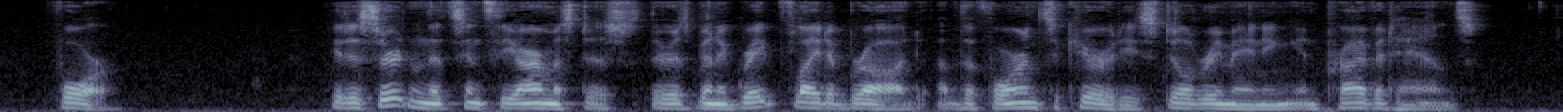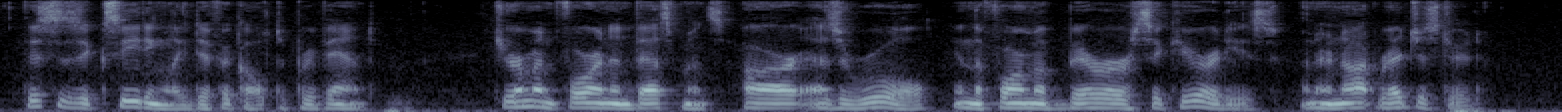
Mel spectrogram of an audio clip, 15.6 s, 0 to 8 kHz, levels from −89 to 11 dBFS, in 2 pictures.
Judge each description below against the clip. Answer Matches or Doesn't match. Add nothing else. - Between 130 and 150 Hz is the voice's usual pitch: Doesn't match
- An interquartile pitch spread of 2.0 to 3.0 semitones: Matches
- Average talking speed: Matches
